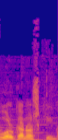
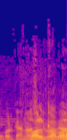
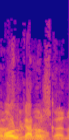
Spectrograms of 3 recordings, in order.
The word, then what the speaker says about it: Volkanovski: ¿Volkanovski o Volkanoski, ¿Cómo se dice? – Volkanovski. Volkanovski. Perfecto.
